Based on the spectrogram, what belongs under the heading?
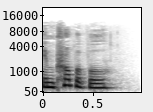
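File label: "improbable", British English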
